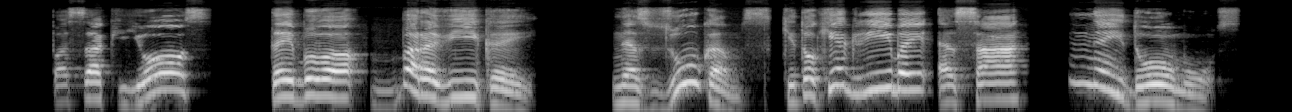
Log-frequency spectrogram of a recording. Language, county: Lithuanian, Kaunas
